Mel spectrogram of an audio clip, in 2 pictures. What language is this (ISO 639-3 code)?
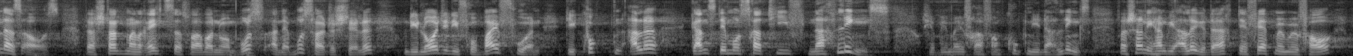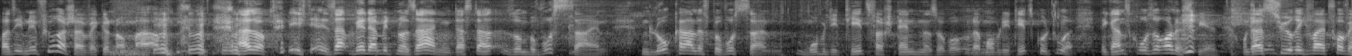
deu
